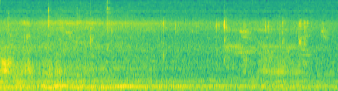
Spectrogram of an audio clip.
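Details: Ginger cat, recently clawed by a new white cat, eating while lying down: a low, drawn-out harmonic moan lasting about two seconds, easing off afterward, with faint clicks and indoor noise behind.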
